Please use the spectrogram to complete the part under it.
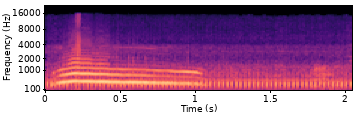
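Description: A motorcycle engine revs loudly close by, then its pitch drops as it eases off.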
